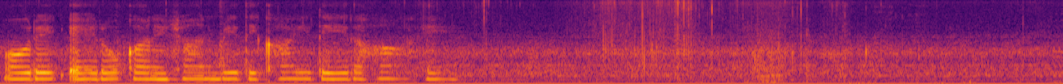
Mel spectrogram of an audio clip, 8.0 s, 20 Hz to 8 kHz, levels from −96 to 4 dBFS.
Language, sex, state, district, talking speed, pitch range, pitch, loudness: Hindi, female, Rajasthan, Jaipur, 75 wpm, 215-220 Hz, 220 Hz, -23 LUFS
